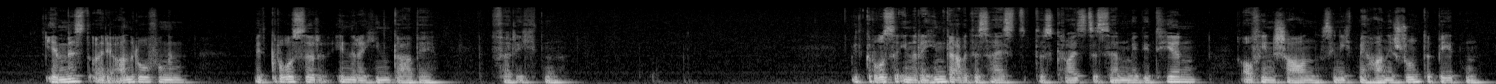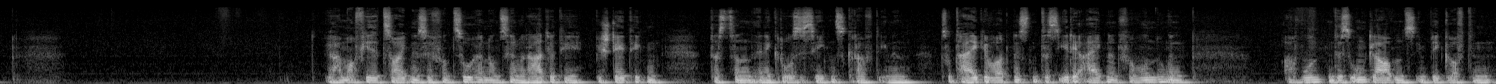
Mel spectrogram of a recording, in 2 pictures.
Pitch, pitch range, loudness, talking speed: 100 Hz, 95-110 Hz, -20 LUFS, 120 wpm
